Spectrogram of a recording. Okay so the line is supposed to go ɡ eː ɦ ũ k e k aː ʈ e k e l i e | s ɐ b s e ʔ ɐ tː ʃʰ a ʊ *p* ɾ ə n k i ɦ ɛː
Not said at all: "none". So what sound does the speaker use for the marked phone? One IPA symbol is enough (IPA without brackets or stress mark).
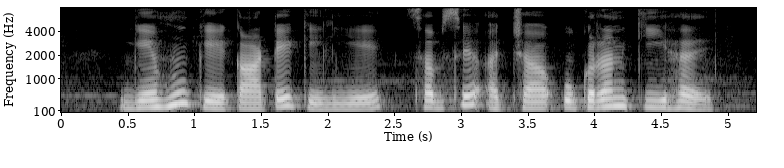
k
